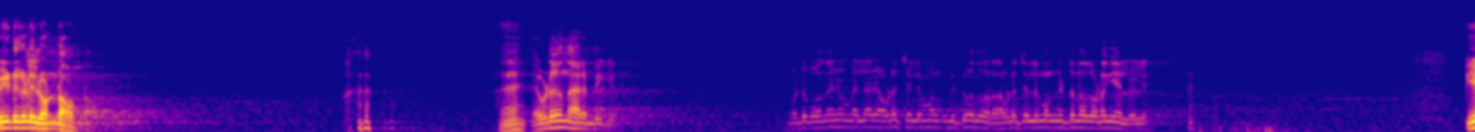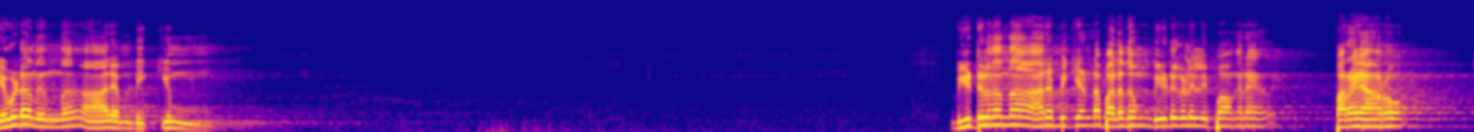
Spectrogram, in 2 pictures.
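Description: An elderly man speaks with animation into a microphone, with pauses, in a large echoing hall.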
